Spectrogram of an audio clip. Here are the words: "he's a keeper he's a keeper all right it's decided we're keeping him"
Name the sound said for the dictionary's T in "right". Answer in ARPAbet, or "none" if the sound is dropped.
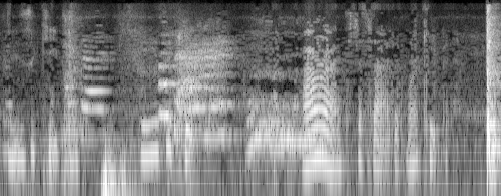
none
